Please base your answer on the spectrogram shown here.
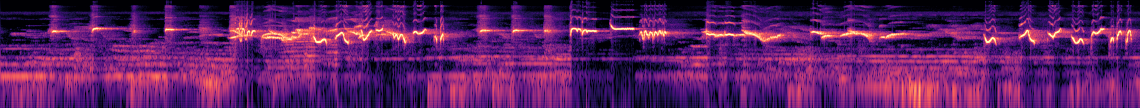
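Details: Singing white-rumped shama, played to provoke lazy birds into song: short spaced whistles, then a dense stretch of warbled, swooping notes and crisp clicks continuing to the end.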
